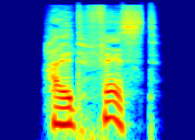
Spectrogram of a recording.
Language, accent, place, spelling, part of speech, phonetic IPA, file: German, Germany, Berlin, halt fest, verb, [ˌhalt ˈfɛst], De-halt fest.ogg
- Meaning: singular imperative of festhalten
